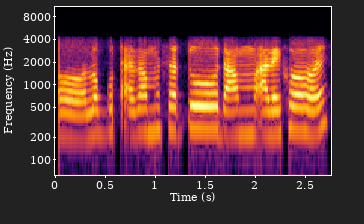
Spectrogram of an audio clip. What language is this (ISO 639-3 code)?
asm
